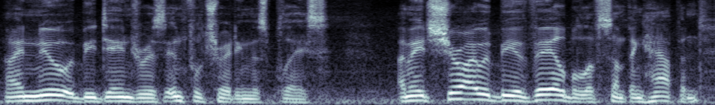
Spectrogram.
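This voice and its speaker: A man plays a commanding military general in a game cutscene, medium in pitch. He is firm, protective and authoritative, with a faint rumble of noise behind him. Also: fast talker, a little mellow, lightly acted. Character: commanding, protective adult male major general. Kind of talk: scripted video game cutscene acting.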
